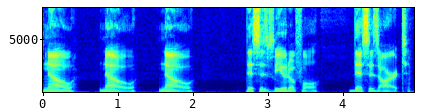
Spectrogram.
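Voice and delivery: toneless, flat, deadpan monotone delivery. Retelling a man's reply to a woman in the crowd, in a flat monotone. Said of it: "in you know the flat monotone".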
